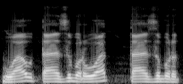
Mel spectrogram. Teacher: তাসদি আছে তোতা হরফ দুইবার উচ্চারণ করে পড়ব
